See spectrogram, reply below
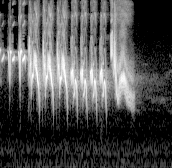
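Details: Common chaffinch singing in Britain, recorded with a parabolic stereo microphone; a bright, fast trill of repeated notes that descends in pitch and ends in a loud flourish, then silence.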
